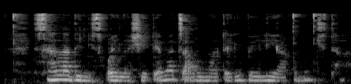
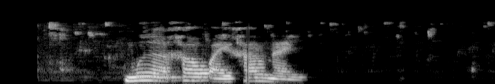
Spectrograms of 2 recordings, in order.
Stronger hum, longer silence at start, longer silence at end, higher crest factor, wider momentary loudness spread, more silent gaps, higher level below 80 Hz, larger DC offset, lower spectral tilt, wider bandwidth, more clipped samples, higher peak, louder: neither; second, 0.1 s vs 0.5 s; about the same, 0.1 s vs 0.05 s; first, 24 dB vs 16 dB; second, 12 LU vs 21 LU; neither; about the same, -60 dBFS vs -56 dBFS; neither; second, -3 dB/octave vs -5 dB/octave; first, 12 kHz vs 8 kHz; neither; about the same, -2 dBFS vs 0 dBFS; second, -23 LUFS vs -14 LUFS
